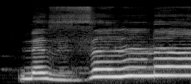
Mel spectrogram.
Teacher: ठीक है, मुशद्दत की वजह से सख्ती भी होगी, ठीक है, लेकिन ज़ा जो है इटसेल्फ सख्त है, अगर इस पर शद ना भी हो तो भी ये सख्त है क्योंकि इसमें बज़ की आवाज़ आती है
